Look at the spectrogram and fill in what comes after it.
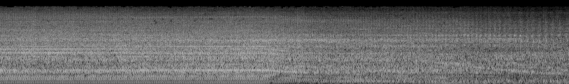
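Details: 2015 Honda Ruckus scooter, revived after sitting a couple of years, ignition on jumper wires: quiet, even single-cylinder idle with a smooth, steady beat before winding off; running cleanly, normal idle.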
